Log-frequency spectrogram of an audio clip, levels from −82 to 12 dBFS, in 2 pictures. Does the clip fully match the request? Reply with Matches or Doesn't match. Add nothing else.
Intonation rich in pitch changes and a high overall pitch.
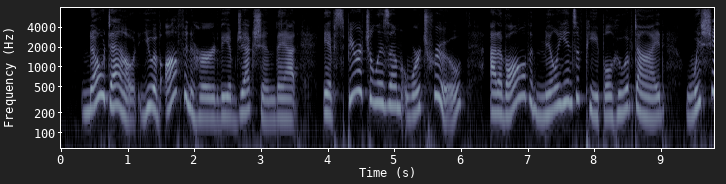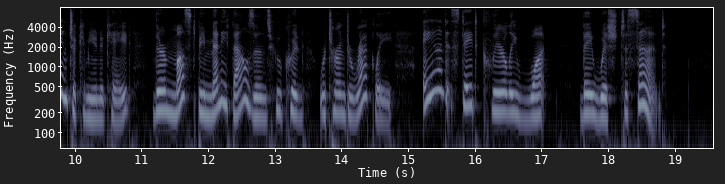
Matches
